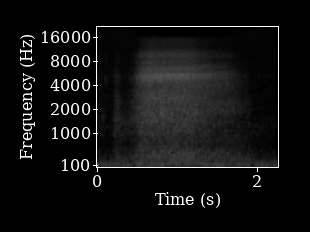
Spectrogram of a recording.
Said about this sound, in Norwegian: Men, men du pusta inn først. Var, jeg pusta først inn med nesen.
